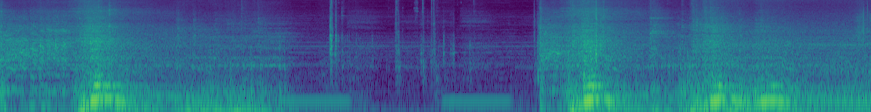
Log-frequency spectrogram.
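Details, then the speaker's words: A long-sitting Ford Foxbody (Mustang) on a cold start fires and revs, then sags to a faltering near-stall for a few seconds before catching. The stumble is under diagnosis: fuel pressure reads low and there is a stored SPOUT circuit code from timing being set. "Cold doesn't really want to stay running."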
